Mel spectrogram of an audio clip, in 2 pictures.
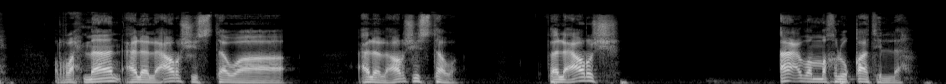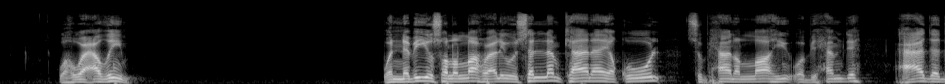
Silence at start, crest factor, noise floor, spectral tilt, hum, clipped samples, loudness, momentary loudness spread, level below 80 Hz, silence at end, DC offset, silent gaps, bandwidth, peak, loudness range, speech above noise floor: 0 s; 18 dB; -70 dBFS; -4 dB/octave; none; under 0.1%; -17 LUFS; 12 LU; -46 dBFS; 0 s; under 0.1%; none; 12.5 kHz; -2 dBFS; 5 LU; 54 dB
